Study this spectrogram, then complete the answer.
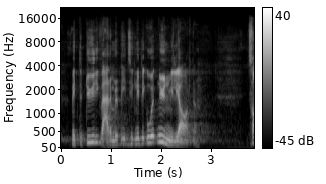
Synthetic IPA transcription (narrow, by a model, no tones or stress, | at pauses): mɪt̚d̥̪əd̥yːɾiɡvæ̰ːɾdəməɾbɪt͡sɪɡnibɪɡ̥uətnyːnmiljɑ̰rd̥̪ə̰ | t͡s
